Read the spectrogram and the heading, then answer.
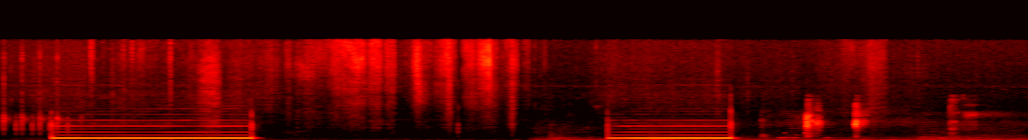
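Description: A phone call rings out: two long, steady electronic ring tones with harmonic stacks, separated by a pause, followed by faint clicks and rustling as the line connects.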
